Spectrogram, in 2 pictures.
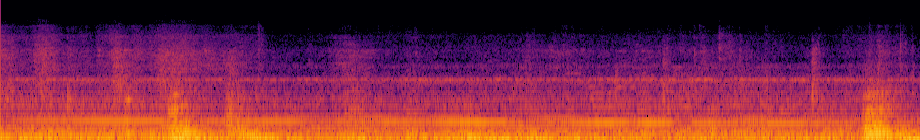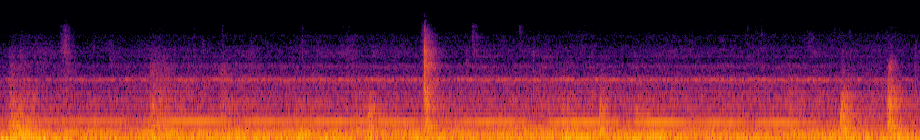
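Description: Cabin of a Tobu Spacia X electric limited express train in motion: a steady low rumble from the running gear, with a faint electric whine that slowly falls in pitch. A few sharp knocks sound at irregular moments.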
